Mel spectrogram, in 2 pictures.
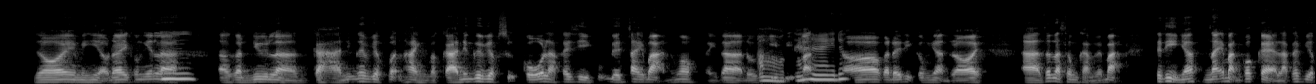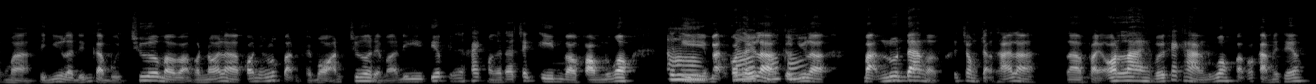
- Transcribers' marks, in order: in English: "check-in"; other background noise
- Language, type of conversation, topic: Vietnamese, advice, Làm sao bạn có thể cân bằng giữa cuộc sống cá nhân và trách nhiệm điều hành công ty khi áp lực ngày càng lớn?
